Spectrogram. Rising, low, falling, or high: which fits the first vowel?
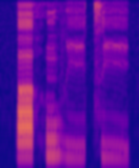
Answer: high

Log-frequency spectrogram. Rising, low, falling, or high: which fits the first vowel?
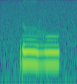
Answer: low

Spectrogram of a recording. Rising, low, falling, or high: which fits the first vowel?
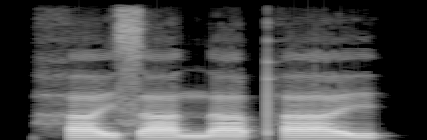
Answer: low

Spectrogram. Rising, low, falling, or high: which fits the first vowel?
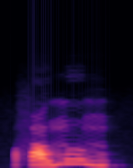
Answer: rising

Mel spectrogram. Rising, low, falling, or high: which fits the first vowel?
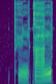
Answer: low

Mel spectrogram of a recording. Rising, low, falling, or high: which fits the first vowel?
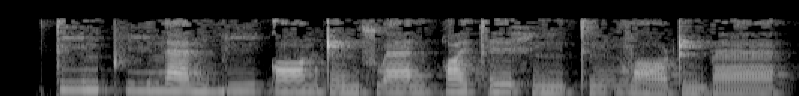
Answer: high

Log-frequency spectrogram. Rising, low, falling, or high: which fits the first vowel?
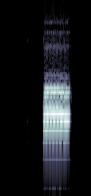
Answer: low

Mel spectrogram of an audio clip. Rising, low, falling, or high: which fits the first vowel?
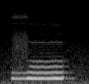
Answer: high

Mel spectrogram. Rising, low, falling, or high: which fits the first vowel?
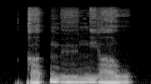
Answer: rising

